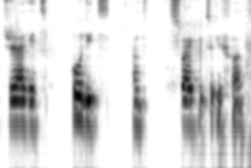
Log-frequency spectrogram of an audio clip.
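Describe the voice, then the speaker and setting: A woman's voice: fairly low pitch, completely flat delivery, unhurried, creaky, dark tone, low-quality recording. A woman instructor giving an informal step-by-step tutorial, repeating instructions and checking in with listeners. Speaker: video editing instructor.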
